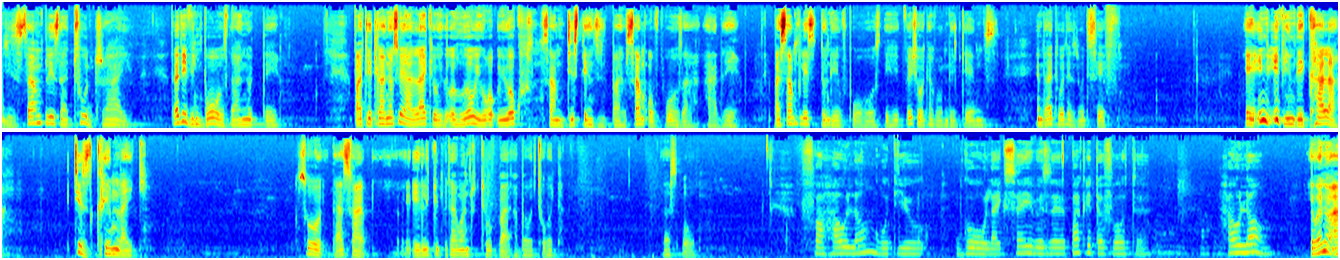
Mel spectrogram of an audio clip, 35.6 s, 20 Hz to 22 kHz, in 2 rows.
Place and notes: Tusimpe Pastoral Centre, Binga, Zimbabwe - water is an issue where i come from...
...we discover that the issue of getting water for the family will be an issue not easily understood by listeners from places where water flows continuously from taps... so we asked Lucia to try again, focusing just on the issue of water...
the workshop was convened by Zubo Trust
Zubo Trust is a women’s organization bringing women together for self-empowerment.
5 July 2016, 11:20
